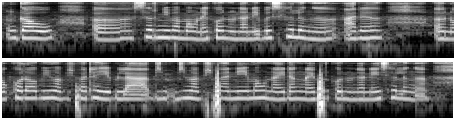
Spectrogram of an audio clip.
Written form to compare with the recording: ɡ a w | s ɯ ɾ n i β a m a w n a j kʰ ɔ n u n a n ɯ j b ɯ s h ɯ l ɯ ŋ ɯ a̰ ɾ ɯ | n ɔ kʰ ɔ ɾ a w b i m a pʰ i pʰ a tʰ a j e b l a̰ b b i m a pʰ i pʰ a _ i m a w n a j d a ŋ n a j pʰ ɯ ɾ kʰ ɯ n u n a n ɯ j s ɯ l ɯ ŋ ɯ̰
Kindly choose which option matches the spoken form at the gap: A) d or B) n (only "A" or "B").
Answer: B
